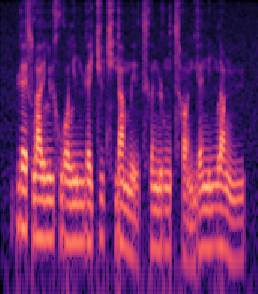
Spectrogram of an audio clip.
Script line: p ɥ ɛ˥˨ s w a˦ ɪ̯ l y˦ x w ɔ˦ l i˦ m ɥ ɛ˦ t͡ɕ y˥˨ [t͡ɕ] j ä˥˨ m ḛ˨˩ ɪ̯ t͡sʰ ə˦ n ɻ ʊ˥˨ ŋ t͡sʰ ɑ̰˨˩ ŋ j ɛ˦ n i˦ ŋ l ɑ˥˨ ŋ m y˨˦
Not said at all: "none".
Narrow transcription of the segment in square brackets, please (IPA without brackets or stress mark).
t͡ɕʰ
